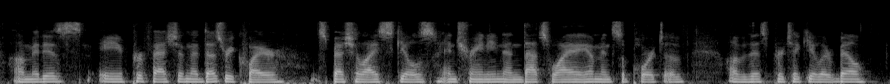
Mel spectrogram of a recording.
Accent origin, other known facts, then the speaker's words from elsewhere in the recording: Sioux Falls, South Dakota, United States; I am a genetic counselor. I'm from Sioux Falls and work at Sanford Health.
